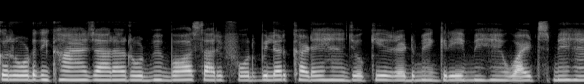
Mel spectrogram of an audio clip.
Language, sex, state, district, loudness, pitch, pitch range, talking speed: Hindi, female, Maharashtra, Mumbai Suburban, -16 LUFS, 200 Hz, 195-205 Hz, 235 wpm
